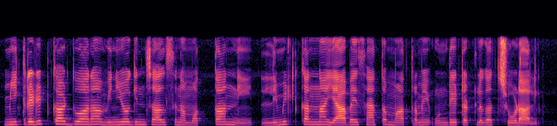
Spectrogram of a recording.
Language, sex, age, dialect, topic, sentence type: Telugu, female, 25-30, Central/Coastal, banking, statement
